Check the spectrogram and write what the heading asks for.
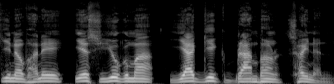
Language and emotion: Nepali, neutral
